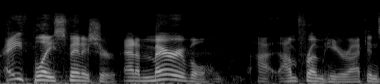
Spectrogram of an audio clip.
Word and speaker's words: Maryville: Our 8th place finisher out of Maryville.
